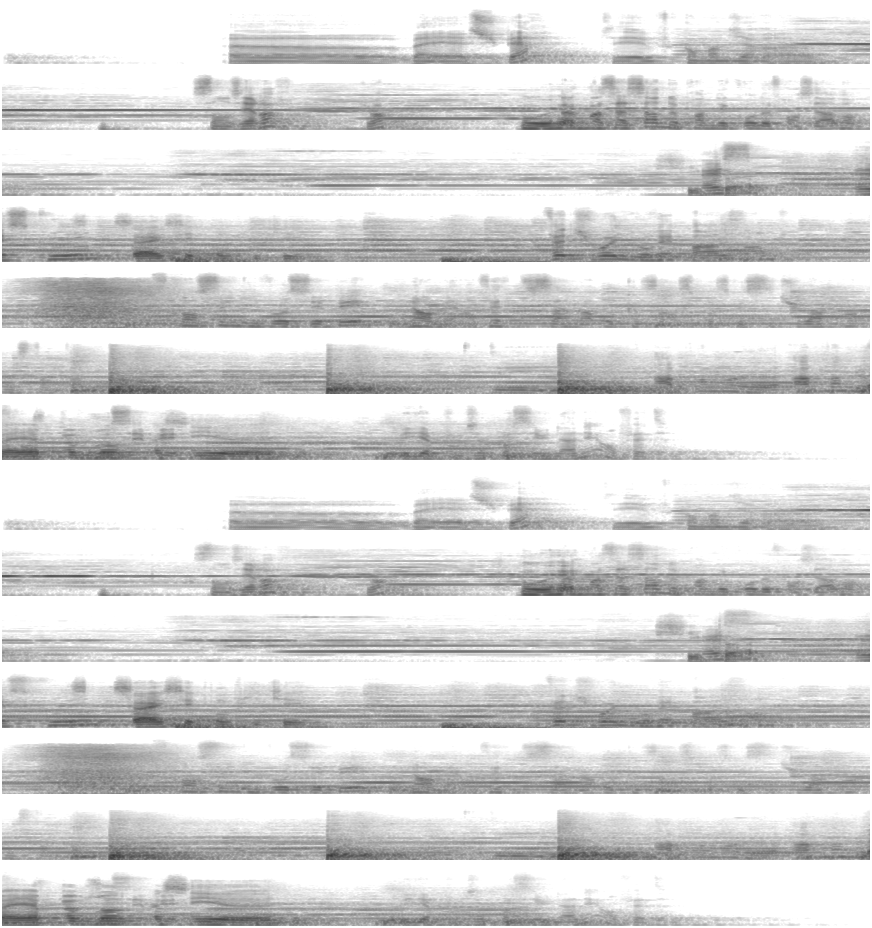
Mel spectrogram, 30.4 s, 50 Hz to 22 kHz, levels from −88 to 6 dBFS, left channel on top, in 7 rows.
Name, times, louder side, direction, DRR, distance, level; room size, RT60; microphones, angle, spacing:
voice 1, 1.1-2.7 3.0-4.2 5.3-5.8 6.1-6.3 7.1-8.7 12.2-12.4 12.9-13.5 15.7-16.9 18.1-22.4 24.1-26.9 28.0-29.3, left 2 dB, 40° left, 9 dB, 0.9 m, -40 dB
sound 1, 3.3-13.1, right 1 dB, 15° right, 2.7 m, -39 dB
voice 2, 11.9-12.4 13.7-14.6 26.0-27.4, right 2 dB, 30° right, 16 dB, 0.4 m, -30 dB
sound 2, 12.6-28.6, equal, 20° left, 3.2 m, -36 dB
8.6 x 8.5 x 7.3 m, 1.0 s
head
